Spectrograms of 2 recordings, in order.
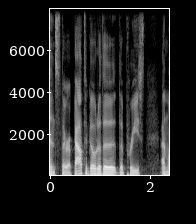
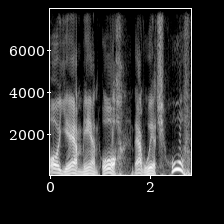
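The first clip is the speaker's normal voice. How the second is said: put-on very slow, swooping, drawn-out, overdone Canadian accent; 4 semitones higher, 5 dB louder than usual. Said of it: "Steve's over exaggerating".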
